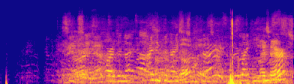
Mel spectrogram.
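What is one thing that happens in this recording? A crowd of people murmurs and talks in a large hall.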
